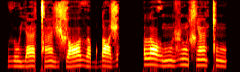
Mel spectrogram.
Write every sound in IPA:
ð u˩ j æ˩˧˩ ǀ æ̃˩˧˩ ʒ ɕ ɒː˩˥ ð ʌ˩ b ɗ ɑ˧˩ ʒ | l ɒ˥˧ ɣ ũ˩˧˩ ɮ ũ˥˧ ɕ æ̃˧˥˧ ǀ ũ˧˩

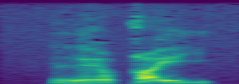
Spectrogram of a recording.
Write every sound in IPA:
r ɛ̃ q e j

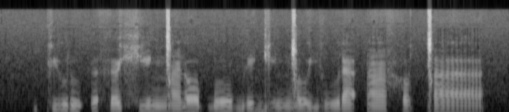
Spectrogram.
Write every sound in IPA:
kʲ u ɾ u ʔ ə h œ xʲ e ŋ͡ǀ ã ɾ ɔ ɓ o b e ɡʲ e ŋ͡ǀ o j u ɾ a ʔ ã h ɔ ǀ a

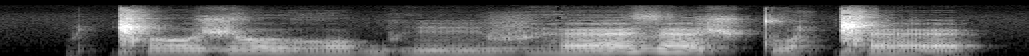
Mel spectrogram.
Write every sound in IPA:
ǁ ɤː ʒ ɤ ʊ̯ ɣ o bʱ iː v ɦ ɛː z ɛː ʃ tʷ a ǁ ɛ

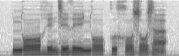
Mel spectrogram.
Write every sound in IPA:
ɲ ɔː ɦ e n z e ð eː ɲ ɔː k ʊ x ɔ z ɔ z a

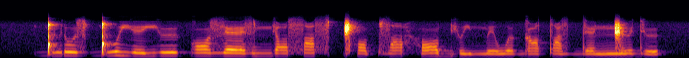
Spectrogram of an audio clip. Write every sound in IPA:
ɡ͡ǃ ʏ ɾ ʊ z ɡ͡ǃ ʊ j e j ʏ ɡ ɔ z ɛ z mʲ ʊ sˤ ɛ sˤ ǁʰ ɔ p zˤ e h ɔ bʲ ʊ j m e w ə ɡ ə tˤ ʊ z d ɛ ŋ͡ǁ ʏ d ʏ

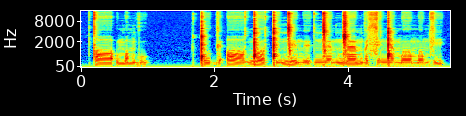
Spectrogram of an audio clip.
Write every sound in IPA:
t ɑː ʔ ʊ m ɑ m ɡ u | ǃ ʊː ɡ ɛ ʔ ɑː ŋ͡ǃ ʌː ǃ i ŋ͡ǀ ɪː m ɪ | ŋ͡ǀ ɛ m ŋ͡ǁ æː m ɡ ɑ sʲ z ɛ ŋ͡ǃ æ m ʌː m ʌː m z i

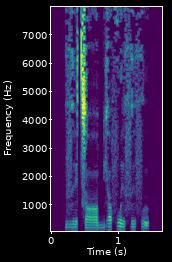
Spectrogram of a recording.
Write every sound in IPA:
v ɨː t͡s ɔː bʲ ɔː f w ɨ f ɨ f u

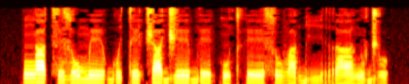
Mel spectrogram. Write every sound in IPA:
ŋ a˦˨ t͡s ɪ˨ z o˦ m eː˦ ɡʷ i˨ t e˦ t͡ʃ a˦ d͡ʒ eː˦ b eː˨ k ũ˨ tʰ eː˨ s ʊ˨ β a˨ ɡ͡b iː˨ r aː˨ n u˦ d͡ʒ ʊ˨

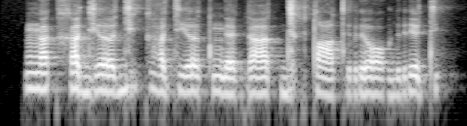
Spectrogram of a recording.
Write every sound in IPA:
ŋ a k x a dʲ ɜː dʲ ɛ k ɦ a tʲ ɜː t ŋ ɛ ɡ ɾ aː t dʲ ɛ k tˤ aː t rʲ ɔː ɡ rʲ ɜ tʲ

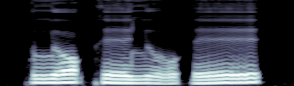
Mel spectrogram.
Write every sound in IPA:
lʲ ɔ k e lʲ o | e

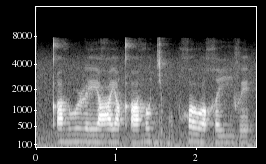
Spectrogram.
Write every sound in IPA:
qʼ e ɦ uː ɭ eː ʕ eː qʼ æ ɦ o ɟ e b o p χ oː χ iː v e

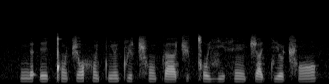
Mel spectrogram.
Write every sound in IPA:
ŋ ɛ ʔ e ǃ õ t͡ʃ ɔ h õ tʲ õ tʲ ɛ ʈ͡ʂʰ õ k a t͡ʃ ʊ ǀ o zʲ e h ẽ t͡ʃ a tʲ o ʈ͡ʂʰ ɔ̃

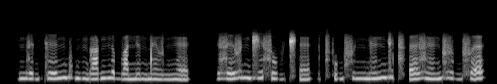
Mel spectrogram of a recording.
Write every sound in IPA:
n z e ɡ k e ŋ ɡ u ɡ ŋ ɡ a ɡ ŋ ɛ b a nʲ u n d ẽ v ŋ ẽ | z e v n d͡ʒ i s u ɡ t͡ʃʼ ẽ | t͡sʼ u ɡ f i ŋ ɡ ẽ ŋ ɡ i t͡sʼ ɛ z ẽ ɡ v ʏ b f ɛ

